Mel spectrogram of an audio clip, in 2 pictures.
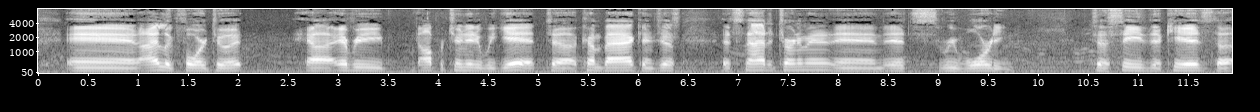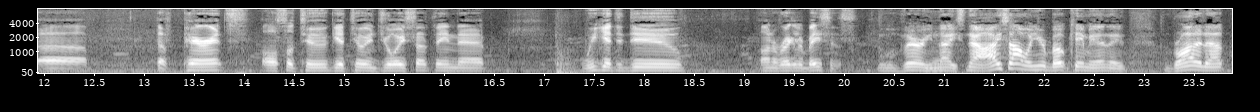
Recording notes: Live at C.A.S.T for Kids Hagg Lake Gaston Or. We are live at 2022 C.A.S.T for Kids event. It was held at Hagg Lake Gaston Or.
